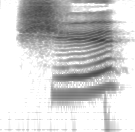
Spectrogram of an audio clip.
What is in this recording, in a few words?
"shi", Chinese; Survival Chinese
